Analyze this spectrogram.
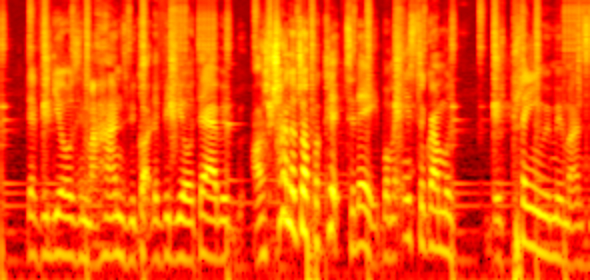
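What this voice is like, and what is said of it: Manchester accent. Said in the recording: “I'm from Manchester. I want to hear my accent”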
